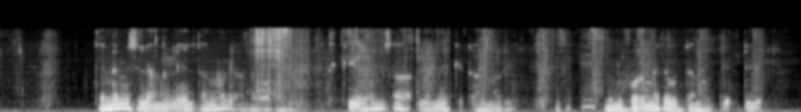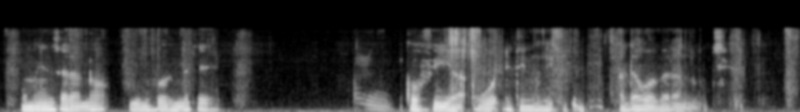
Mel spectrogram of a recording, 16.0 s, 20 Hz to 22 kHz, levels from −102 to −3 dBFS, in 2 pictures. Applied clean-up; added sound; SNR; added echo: neural diffusion model UNIVERSE++.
